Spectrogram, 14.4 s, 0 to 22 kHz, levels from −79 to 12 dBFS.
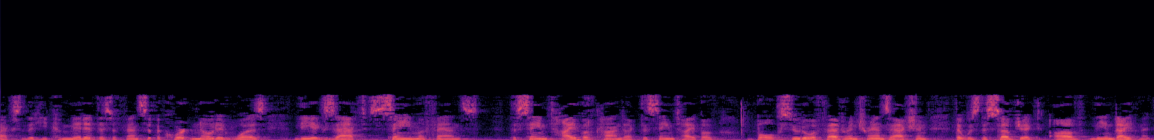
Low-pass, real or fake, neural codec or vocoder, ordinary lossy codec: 7.2 kHz; real; none; AAC, 32 kbps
